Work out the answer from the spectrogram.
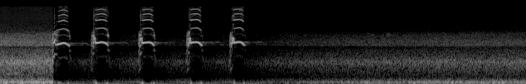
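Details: ['Bald eagles filmed by a live nest-area cam on 20 August 2023, 14:52: five sharp, high-pitched piping notes delivered evenly about two per second, followed by broad hissing background noise.']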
